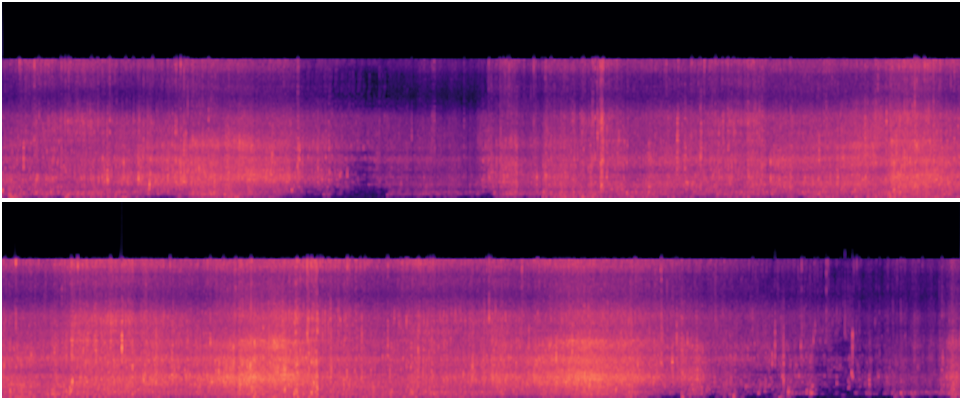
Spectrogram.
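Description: Small sea waves washing and splashing against shoreline rocks, swelling and easing, with quieter lulls about five seconds in and again near the end.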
